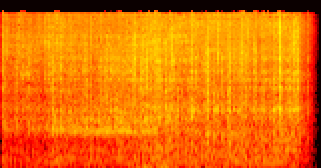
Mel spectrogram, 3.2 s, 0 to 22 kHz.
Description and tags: Wood Scraping 6
Scraping a plank. Recorded in Stereo (XY) with Rode NT4 in Zoom H4.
